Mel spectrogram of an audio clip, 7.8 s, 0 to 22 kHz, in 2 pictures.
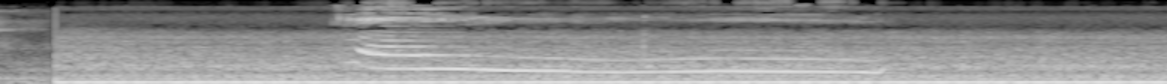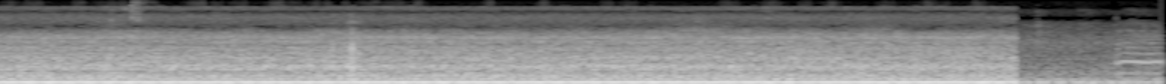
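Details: Female kitten, between 16 weeks and 11 months old, giving one long drawn-out meow that slides downward and then levels off, over a loud steady low droning hum that runs through the whole recording.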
